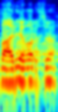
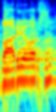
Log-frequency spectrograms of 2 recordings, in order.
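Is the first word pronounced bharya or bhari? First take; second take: bharya; bharya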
